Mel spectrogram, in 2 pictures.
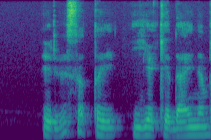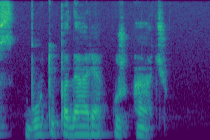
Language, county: Lithuanian, Vilnius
